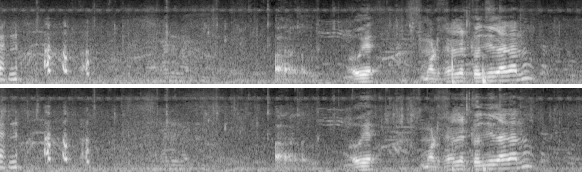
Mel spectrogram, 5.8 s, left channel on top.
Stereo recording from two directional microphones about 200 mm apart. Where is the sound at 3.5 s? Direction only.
30° left (ahead or behind).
